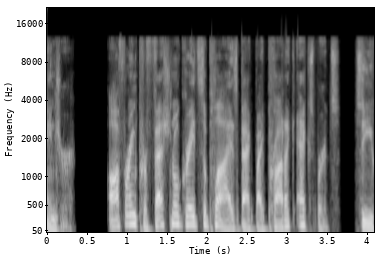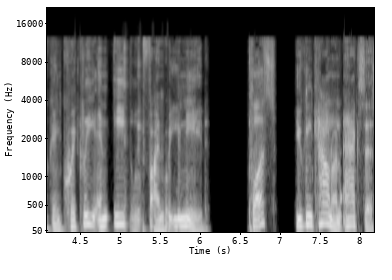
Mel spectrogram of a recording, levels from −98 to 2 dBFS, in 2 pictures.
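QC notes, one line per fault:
5.01–5.73 s, repeated packet loss (robotic sound): after "you can quickly and", eight dropouts up to 57 ms get patched by stretching the last sound, so it turns choppy and robotic.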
